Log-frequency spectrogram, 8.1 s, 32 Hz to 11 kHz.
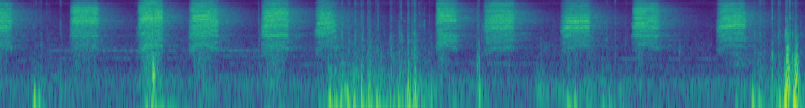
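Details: Black drongo calling busily, its voice called eerie; a steady series of about ten loud, scratchy rasping calls, each roughly half a second long, coming every 0.7 seconds or so.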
